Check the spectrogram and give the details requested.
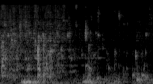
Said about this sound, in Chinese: OK，我重新重新把锅里的水倒掉，接一点点清水。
